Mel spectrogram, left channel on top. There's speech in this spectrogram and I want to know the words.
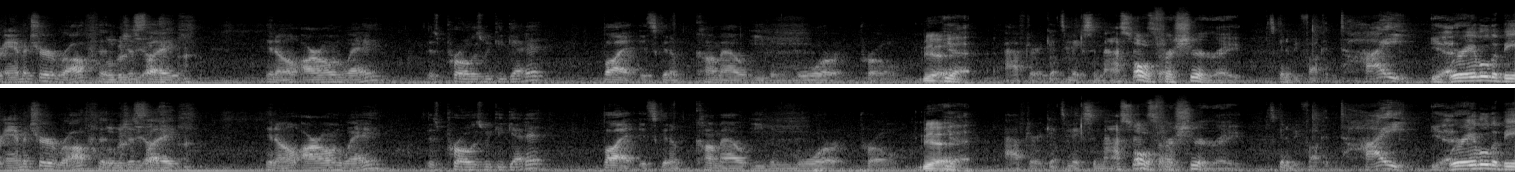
amateur, rough, and Little bit, just yeah. like, you know, our own way, as pro as we could get it. But it's gonna come out even more pro Yeah. Yeah. after it gets mixed and mastered. Oh, so for sure, right? It's gonna be fucking tight. Yeah. We're able to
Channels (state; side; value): normal; both; correlation 0.58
